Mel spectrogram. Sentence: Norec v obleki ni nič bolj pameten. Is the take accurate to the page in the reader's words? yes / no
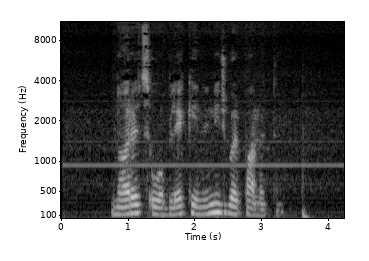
yes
